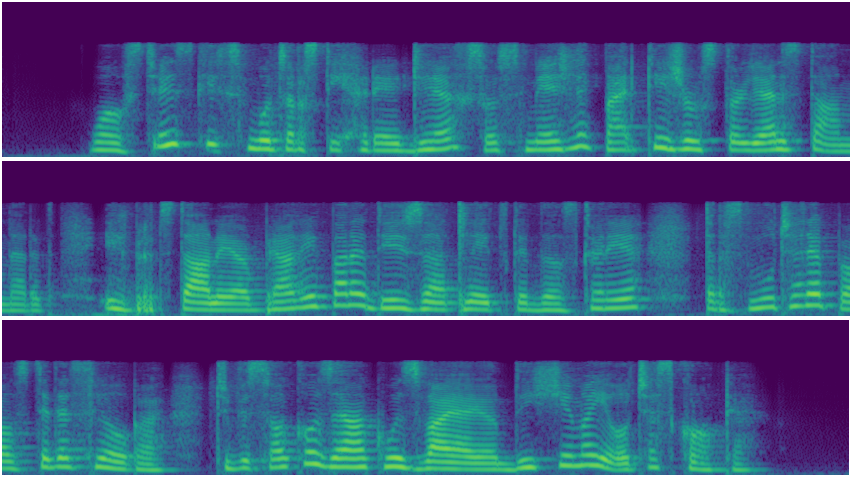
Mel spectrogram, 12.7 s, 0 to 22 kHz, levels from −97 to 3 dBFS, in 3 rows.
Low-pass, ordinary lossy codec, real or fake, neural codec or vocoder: 7.2 kHz; none; fake; codec, 16 kHz, 0.5 kbps, X-Codec, HuBERT features, trained on balanced general audio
